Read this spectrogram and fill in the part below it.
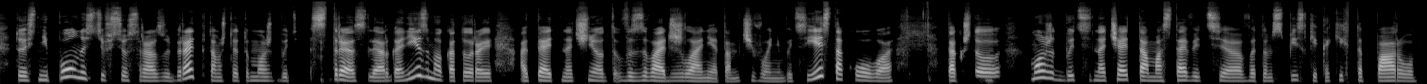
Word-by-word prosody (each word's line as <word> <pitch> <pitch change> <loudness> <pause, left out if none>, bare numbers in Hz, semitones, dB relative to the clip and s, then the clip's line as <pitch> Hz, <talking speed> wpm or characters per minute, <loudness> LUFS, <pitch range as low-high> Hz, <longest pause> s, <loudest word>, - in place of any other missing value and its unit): То 200 - 0
есть 190 0 0
не 210 -1 -5
полностью 295 - 0
всё 200 -1 0
сразу 175 -1 -2
убирать, 270 - +4
потому 180 - -7
что 170 +1 -5
это 180 +1 -14
может 180 0 -7
быть 170 -1 -14
стресс 210 -7 +4
для 165 -1 0
организма, 230 - 0
который 175 -2 -1 0.3
опять 175 -4 +1
начнёт 175 +1 +2
вызывать 180 -2 +1
желание 155 -4 0
там 145 - -9
чего-нибудь 150 -3 -4
съесть 315 - +4
такого. 180 -10 -1 0.5
Так 180 0 +2
что, 190 -2 +1 0.3
может 290 -1 0
быть, 205 +1 -3
начать 220 +3 +3
там 185 -3 +2
оставить, 185 0 +1
э-э, 160 -3 -3
в 165 - -18
этом 170 -1 -9
списке 210 +1 -1
каких-то 180 +1 -10
пару 170 -2 +1
180 Hz, 155 wpm, -24 LUFS, 170-205 Hz, 0.5 s, убирать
